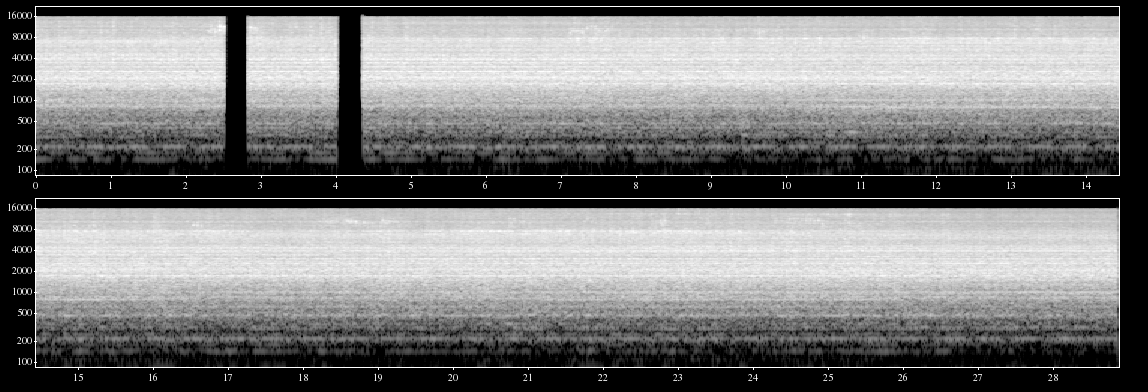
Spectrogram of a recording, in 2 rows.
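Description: TOS FN20 milling machine's spindle running with an end mill dry-cutting aluminium plate under CNC control: a steady machining whine with several high steady tones. The sound drops out completely twice, briefly, near the start.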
